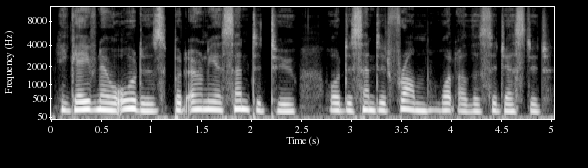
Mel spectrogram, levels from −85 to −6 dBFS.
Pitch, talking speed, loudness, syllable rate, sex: 185 Hz, 165 wpm, -16 LUFS, 5.0 syllables/s, female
